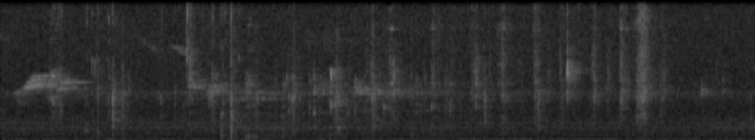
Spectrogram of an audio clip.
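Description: A man chewing a mouthful of tomato and salad, with quiet wet mouth clicks and smacks scattered through, and a few light taps of a metal fork against the plate.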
